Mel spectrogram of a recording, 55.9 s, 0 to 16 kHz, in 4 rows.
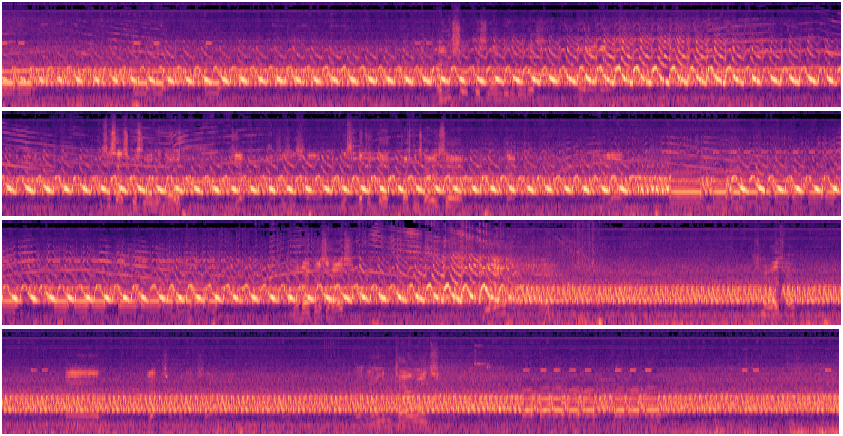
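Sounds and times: distant sirens: 0.0s - 55.9s
police siren yelping: 0.0s - 55.9s
stuttering pulsed siren tone: 0.0s - 55.9s.

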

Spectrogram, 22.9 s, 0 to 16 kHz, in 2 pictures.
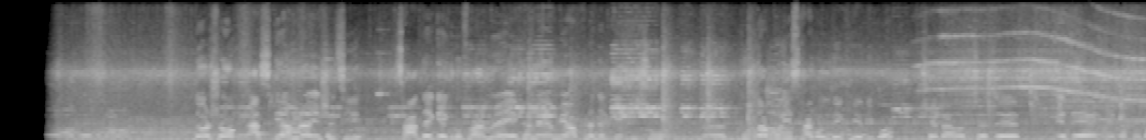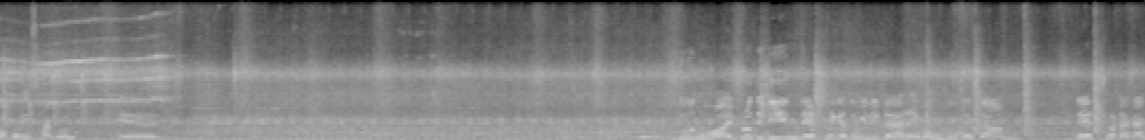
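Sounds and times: outdoor background noise: 0.5s - 22.9s
engine idling: 0.6s - 22.9s.

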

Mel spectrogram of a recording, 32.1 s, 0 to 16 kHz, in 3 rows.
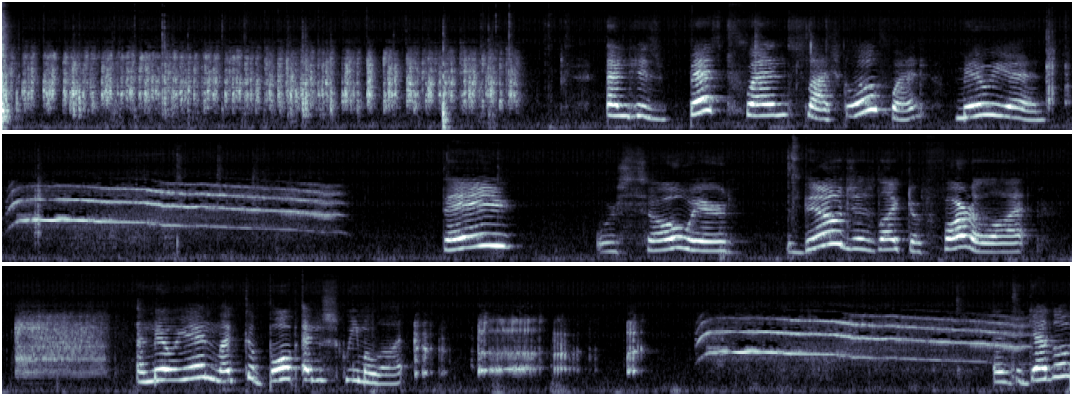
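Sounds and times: person screaming high-pitched: 10.7s - 14.2s, 28.4s - 32.0s
person burping: 25.5s - 28.0s.

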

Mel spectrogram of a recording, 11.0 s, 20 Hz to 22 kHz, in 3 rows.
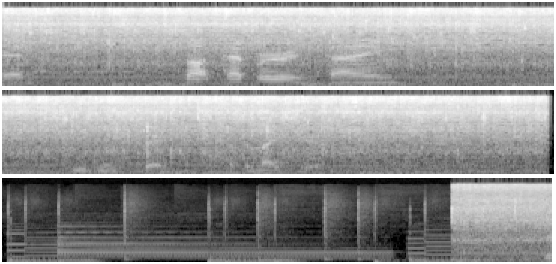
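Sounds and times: meat sizzling in a pot: 0.0s - 7.4s, 10.4s - 11.0s
soft music with held notes: 7.4s - 11.0s.

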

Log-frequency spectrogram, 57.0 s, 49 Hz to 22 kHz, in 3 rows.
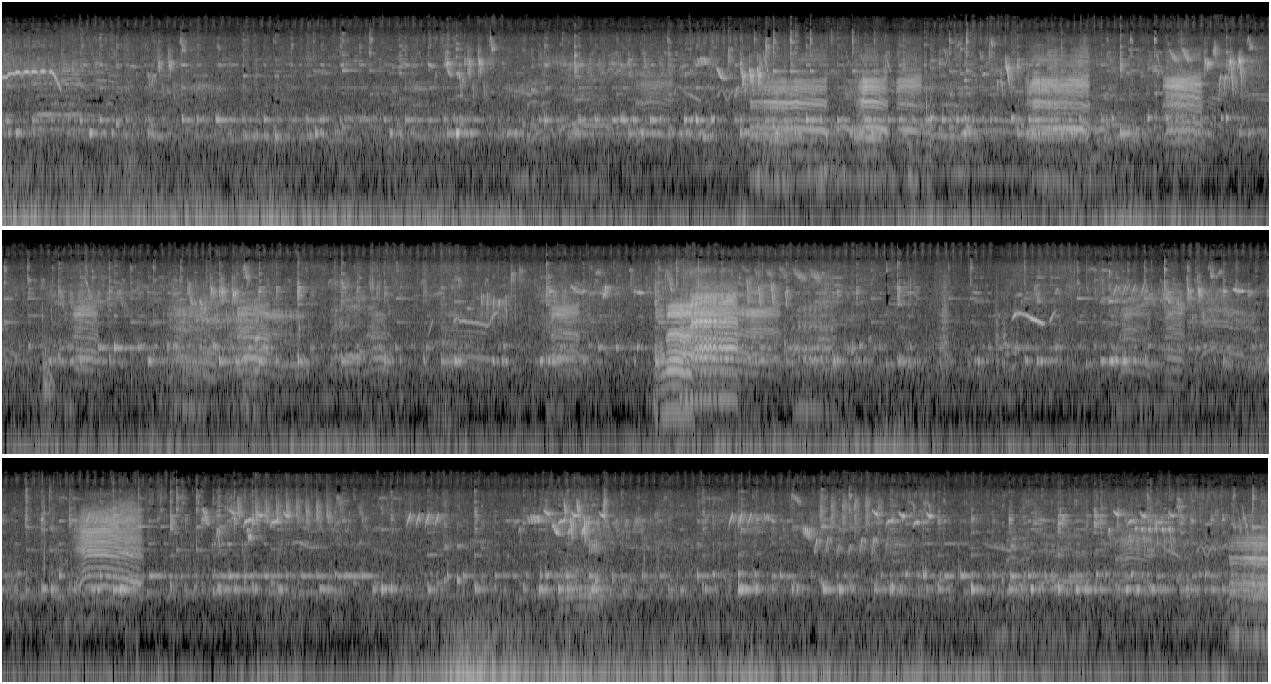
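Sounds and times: flock bleating: 11.3s - 13.9s, 15.4s - 16.4s, 20.0s - 20.5s, 28.8s - 31.5s, 39.1s - 40.2s, 56.4s - 57.0s.

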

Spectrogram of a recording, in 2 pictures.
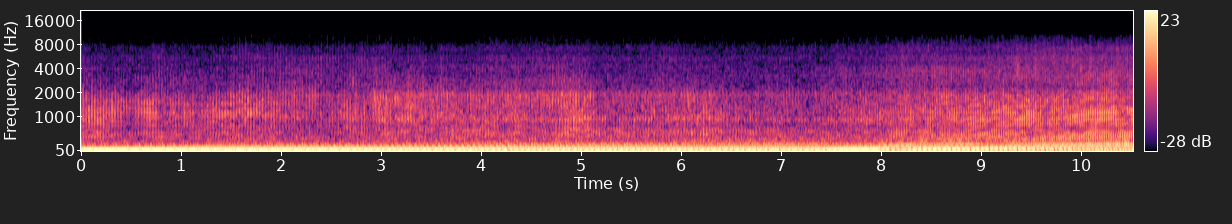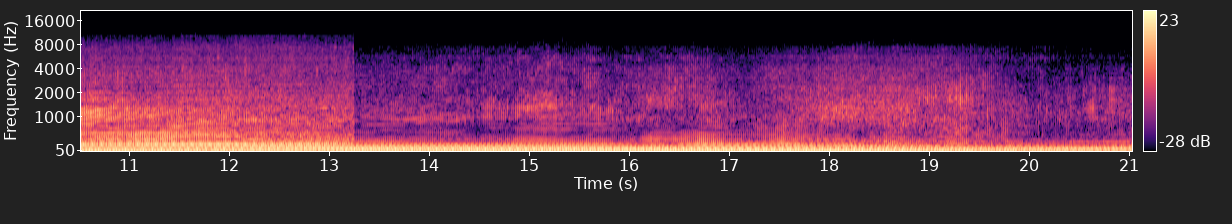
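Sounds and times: propeller aircraft engine running: 0.0s - 21.0s.

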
